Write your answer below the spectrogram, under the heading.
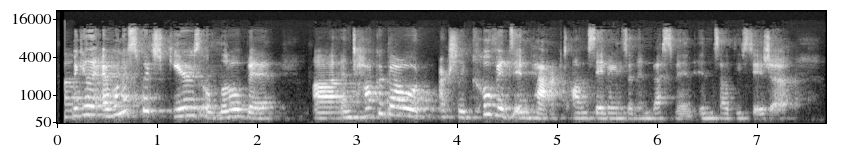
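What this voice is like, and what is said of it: American accent. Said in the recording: “I'm sure you can tell from my accent that I'm American”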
